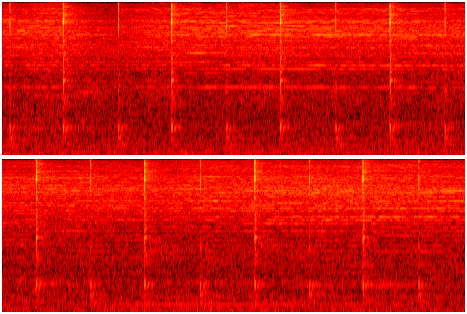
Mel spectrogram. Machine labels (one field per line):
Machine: valve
